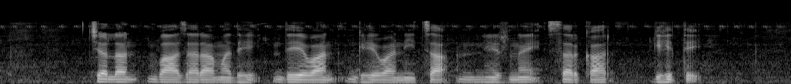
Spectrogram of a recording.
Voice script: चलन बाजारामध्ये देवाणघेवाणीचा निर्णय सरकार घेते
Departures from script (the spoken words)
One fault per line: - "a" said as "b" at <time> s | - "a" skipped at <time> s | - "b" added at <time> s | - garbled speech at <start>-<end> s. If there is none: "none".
none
